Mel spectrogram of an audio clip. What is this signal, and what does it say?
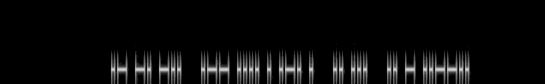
Morse code, heard as a keyed tone, about 40 wpm, 700 Hz. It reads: AND WHERE IS IT?
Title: Sentences from Top 200 Words 40wpm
